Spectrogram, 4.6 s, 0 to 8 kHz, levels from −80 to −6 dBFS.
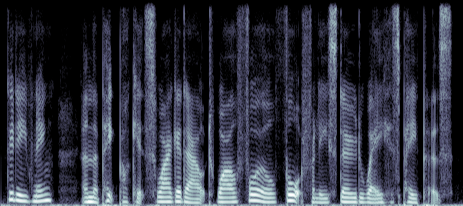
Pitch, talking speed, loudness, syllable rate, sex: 180 Hz, 195 wpm, -16 LUFS, 6.5 syllables/s, female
